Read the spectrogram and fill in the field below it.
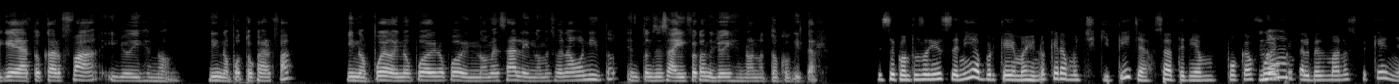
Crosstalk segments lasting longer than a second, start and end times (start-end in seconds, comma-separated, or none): none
